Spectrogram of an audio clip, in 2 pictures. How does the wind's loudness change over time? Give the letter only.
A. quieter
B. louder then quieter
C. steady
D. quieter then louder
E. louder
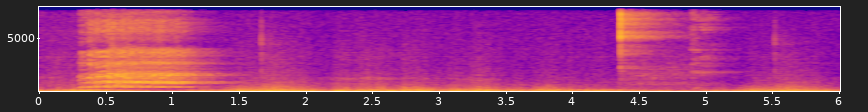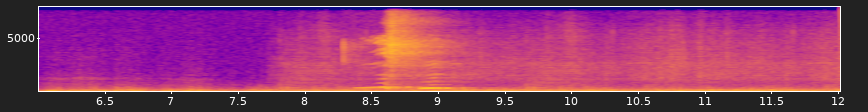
C.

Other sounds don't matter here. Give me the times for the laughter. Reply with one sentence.
The laughter can be heard from 0.3 to 1.1 s, from 4.3 to 5.0 s and from 8.2 to 9.1 s.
